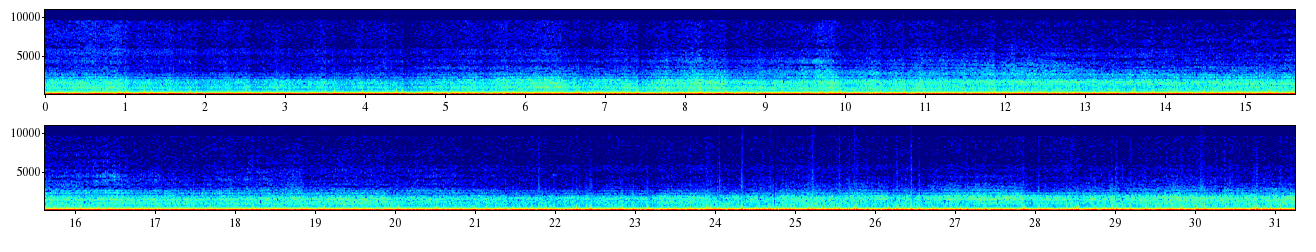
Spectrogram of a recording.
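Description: Loud, steady low rumble of wind buffeting the outdoor camera's microphone, with little sound above it.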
